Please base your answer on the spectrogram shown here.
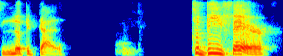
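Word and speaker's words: L'Hôpital: people call it the hospital or hospital or something like that no it's lupita to be fair the translation is hospital but it's not pronounced hospital right so for l'hopital's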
